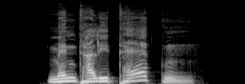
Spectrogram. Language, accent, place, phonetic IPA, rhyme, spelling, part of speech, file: German, Germany, Berlin, [mɛntaliˈtɛːtn̩], -ɛːtn̩, Mentalitäten, noun, De-Mentalitäten.ogg
- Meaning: plural of Mentalität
